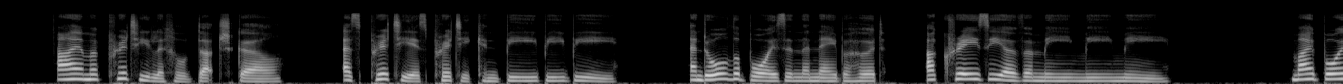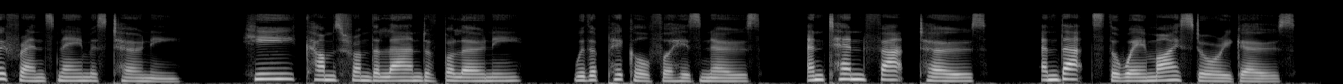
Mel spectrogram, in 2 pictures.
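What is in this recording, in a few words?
female Dutch, classic rhymes; I am a Pretty Little Dutch Girl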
